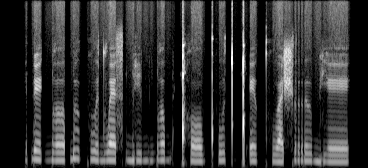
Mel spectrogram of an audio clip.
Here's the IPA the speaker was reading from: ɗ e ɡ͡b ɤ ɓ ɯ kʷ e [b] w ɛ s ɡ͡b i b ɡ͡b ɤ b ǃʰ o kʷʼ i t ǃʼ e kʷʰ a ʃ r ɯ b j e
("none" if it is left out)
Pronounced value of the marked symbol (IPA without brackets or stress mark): d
